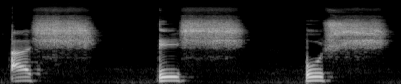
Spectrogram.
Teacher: তার মাখরাজ জিহ্বার মধ্যখান তার বরাবর উপরে তালুর সঙ্গে লাগাবো দ্বিতীয় নাম্বার সিফাতে হামস অর্থাৎ শ্বাস জারি করতে হবে তৃতীয় নাম্বার তাফাসসি আওয়াজটাকে মুখের ভেতর ছড়ায় দিতে এভাবে করে ছড়াতে হবে। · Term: শিন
